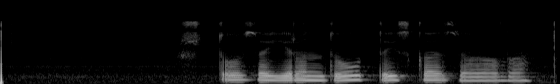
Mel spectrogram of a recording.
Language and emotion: Russian, sad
